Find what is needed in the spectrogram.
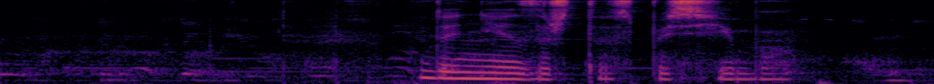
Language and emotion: Russian, sad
